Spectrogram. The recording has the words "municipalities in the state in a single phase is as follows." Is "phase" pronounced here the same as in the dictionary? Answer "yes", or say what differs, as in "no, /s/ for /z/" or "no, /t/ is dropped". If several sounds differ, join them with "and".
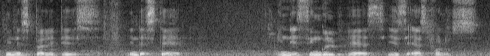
no, /p/ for /f/ and /s/ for /z/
